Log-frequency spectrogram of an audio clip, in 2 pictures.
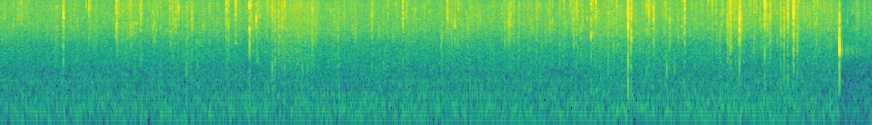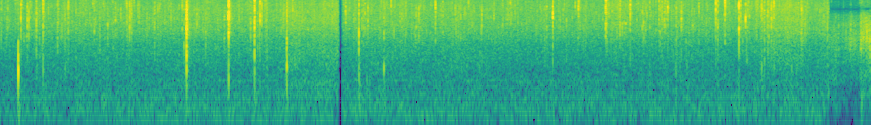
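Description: Irregular sharp crackles and ticks scattered over a steady soft hiss, two of them louder about eight and nine seconds in.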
